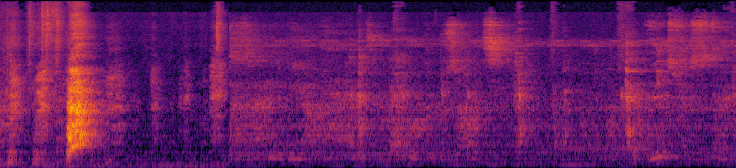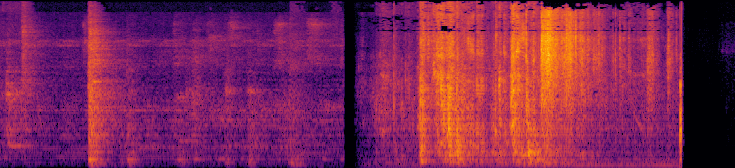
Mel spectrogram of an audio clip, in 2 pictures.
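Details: Domestic dog barking indoors: a sharp bark near the start, another lone burst midway, then a loud, rapid cluster of harsh barks over the final few seconds, with faint talking and room noise between.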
